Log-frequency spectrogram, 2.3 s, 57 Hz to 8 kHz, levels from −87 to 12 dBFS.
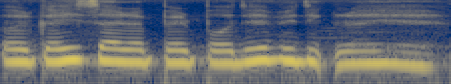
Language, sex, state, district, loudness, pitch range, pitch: Hindi, female, Arunachal Pradesh, Papum Pare, -13 LUFS, 200-225 Hz, 215 Hz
